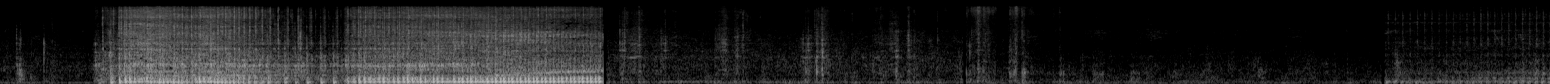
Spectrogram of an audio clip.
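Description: A motor scooter engine starts and revs loudly nearby.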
